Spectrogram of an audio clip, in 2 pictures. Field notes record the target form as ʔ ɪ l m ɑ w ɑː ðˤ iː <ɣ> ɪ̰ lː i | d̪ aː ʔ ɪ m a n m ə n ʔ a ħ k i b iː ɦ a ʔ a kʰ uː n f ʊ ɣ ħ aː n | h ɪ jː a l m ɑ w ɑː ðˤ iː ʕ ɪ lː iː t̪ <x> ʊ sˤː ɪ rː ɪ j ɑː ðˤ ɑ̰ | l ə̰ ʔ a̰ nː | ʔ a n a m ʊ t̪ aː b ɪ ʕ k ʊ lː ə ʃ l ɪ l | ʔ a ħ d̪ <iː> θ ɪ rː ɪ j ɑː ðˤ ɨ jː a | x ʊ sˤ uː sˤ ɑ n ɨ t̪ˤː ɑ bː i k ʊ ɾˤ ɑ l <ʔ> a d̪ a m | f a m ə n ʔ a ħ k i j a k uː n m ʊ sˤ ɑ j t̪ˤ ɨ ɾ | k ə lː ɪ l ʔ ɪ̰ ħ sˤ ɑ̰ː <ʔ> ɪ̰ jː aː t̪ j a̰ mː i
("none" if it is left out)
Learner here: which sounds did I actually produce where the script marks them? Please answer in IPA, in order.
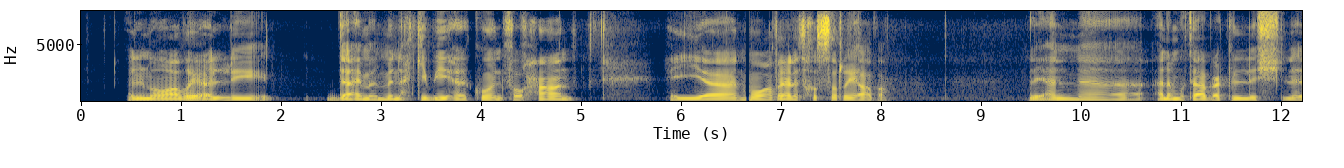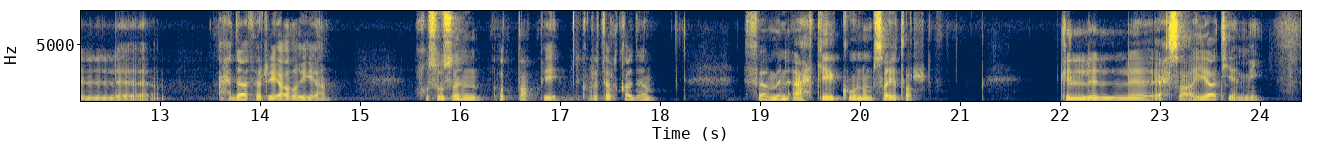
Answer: ʕ, x, aː, q, ʔ

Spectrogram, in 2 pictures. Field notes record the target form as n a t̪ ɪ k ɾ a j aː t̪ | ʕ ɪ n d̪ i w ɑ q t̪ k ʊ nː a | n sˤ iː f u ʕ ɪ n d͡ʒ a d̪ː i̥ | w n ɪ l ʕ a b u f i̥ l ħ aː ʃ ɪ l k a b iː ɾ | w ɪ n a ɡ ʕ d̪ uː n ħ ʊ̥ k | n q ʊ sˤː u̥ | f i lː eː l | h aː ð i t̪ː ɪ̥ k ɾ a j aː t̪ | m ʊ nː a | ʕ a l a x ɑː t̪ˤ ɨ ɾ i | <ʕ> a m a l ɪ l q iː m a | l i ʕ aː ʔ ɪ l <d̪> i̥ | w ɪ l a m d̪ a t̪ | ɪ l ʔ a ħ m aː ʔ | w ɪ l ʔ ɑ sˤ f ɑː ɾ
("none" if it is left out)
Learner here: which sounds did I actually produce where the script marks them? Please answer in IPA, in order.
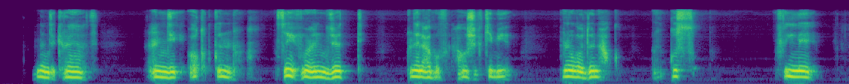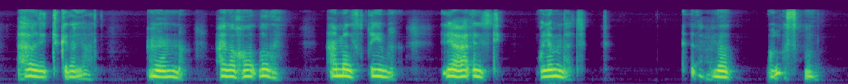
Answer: ʕ, t̪

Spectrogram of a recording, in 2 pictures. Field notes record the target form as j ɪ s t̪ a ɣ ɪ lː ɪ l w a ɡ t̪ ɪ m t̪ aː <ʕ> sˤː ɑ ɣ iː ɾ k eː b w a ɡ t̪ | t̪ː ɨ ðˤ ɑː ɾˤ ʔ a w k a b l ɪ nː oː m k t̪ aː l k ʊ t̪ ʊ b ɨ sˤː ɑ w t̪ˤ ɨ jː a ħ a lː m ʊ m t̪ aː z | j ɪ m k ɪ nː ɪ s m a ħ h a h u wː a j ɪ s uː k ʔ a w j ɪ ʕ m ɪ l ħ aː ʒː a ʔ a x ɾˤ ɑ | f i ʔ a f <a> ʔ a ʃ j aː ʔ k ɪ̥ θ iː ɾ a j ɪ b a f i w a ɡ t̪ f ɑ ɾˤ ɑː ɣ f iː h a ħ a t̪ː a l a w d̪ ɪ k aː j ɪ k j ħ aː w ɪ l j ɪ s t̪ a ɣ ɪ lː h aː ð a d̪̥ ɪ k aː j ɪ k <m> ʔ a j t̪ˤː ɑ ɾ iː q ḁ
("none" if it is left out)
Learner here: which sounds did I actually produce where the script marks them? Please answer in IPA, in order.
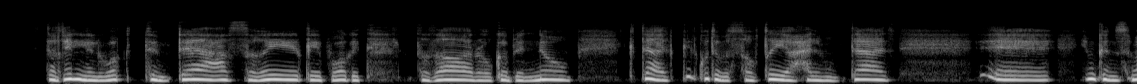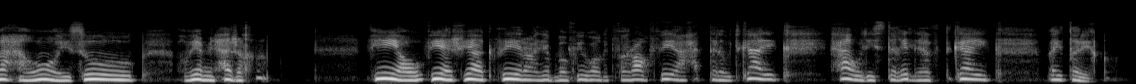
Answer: ʕ, i, b

